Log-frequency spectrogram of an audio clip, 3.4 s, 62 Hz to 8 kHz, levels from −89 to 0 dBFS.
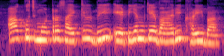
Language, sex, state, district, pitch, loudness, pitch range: Bhojpuri, female, Bihar, Gopalganj, 260 Hz, -12 LUFS, 230-280 Hz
